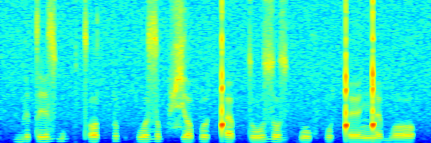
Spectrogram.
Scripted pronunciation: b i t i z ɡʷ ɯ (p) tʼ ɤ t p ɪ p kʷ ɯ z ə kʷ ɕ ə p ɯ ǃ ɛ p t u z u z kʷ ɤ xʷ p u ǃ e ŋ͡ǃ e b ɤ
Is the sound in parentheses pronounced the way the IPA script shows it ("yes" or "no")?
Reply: no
